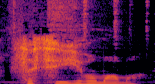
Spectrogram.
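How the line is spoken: Moaning boy. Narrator (Russian): стонал мальчик

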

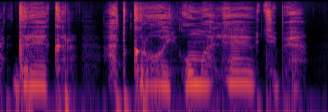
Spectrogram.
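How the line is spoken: Sister whispering. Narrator (Russian): сестра продолжала шептать

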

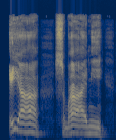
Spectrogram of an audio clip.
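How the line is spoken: Growled. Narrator (Russian): зарычал куцый

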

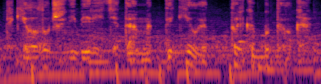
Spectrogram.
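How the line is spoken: Waitress whispering. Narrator (Russian): официантка Надя прошептала

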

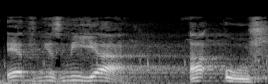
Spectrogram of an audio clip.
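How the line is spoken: Shout. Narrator (Russian): крикнул кто-то

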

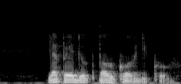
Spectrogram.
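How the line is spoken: Plain. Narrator (Russian): сказал он

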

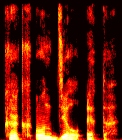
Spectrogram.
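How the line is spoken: Fading voice. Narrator (Russian): спросил он угасающим голосом

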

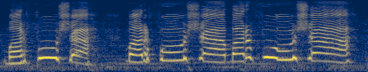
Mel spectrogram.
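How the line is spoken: Shouting. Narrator (Russian): закричала Рататиха

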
